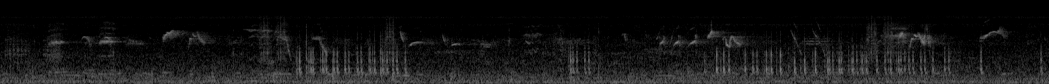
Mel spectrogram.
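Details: A spotted flycatcher, a rare visitor to Manipal in southern India, gives short, thin, high chirps scattered irregularly, with dry clicking bursts between them over a steady background hiss.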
